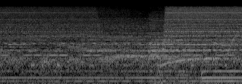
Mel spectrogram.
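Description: Experimental synthesizer drone music: two steady low tones held under a hiss of noise, with a tone rising and levelling off about one and a half seconds in.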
